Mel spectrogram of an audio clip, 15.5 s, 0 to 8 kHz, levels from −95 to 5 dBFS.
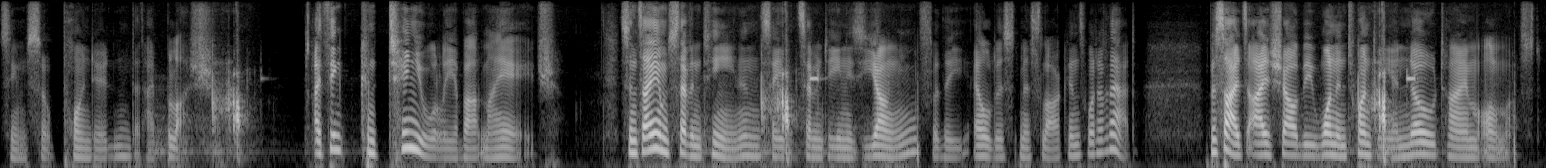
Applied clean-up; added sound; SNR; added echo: neural mask model RNNoise.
